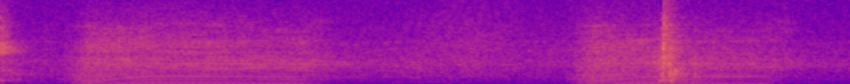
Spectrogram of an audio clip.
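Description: Electric motor of a power tool from renovation works in the building, running with a steady hum for about a second, then again briefly near the end with a sharp click.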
